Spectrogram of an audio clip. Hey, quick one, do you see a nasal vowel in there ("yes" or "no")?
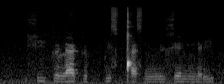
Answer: no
